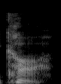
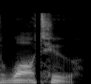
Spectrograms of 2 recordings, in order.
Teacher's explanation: in classic New York speech, the R disappears unless it's at the beginning of a word. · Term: The dropped R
